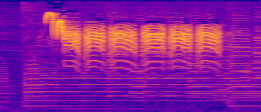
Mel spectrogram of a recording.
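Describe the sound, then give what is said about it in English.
A bird gives a loud series of about six harsh, evenly spaced calls after a brief rising chirp, an alarm call warning of a predator nearby, with no voices present. “Birds sing and call out for a wide variety of reasons to signal where food is, to let buddies know that there's a predator nearby”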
